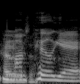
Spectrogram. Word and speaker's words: Montpelier: Is it Montpelier or Montpelier? Montpelier.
